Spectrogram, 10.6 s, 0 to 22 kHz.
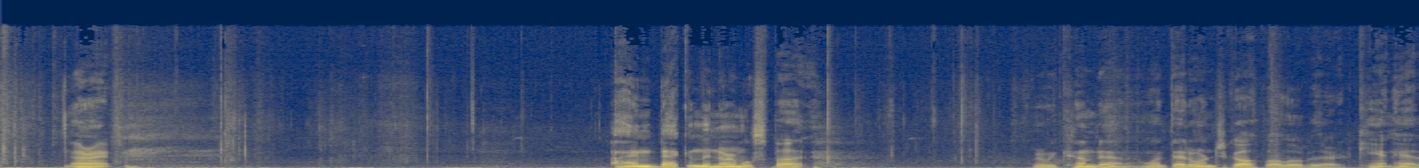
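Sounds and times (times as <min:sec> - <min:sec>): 
crunchy footsteps on a rough brittle surface outdoors: 0:00.0 - 0:03.8, 0:06.1 - 0:10.4
speech: 0:00.5 - 0:01.2, 0:04.6 - 0:06.3, 0:07.7 - 0:10.6.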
